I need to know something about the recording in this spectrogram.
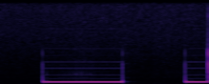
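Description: A steady electronic telephone tone sounds while a call is being placed: one clear beep about a second long, a short pause, then a second beep that cuts off early. No voices.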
